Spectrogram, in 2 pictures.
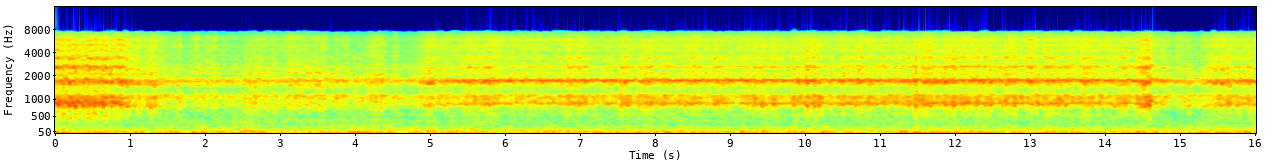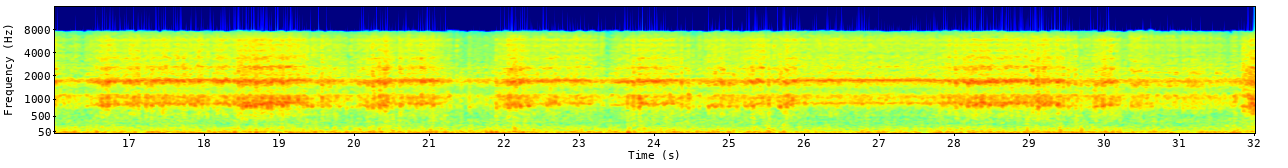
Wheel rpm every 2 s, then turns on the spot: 210, 210, 220, 230, 230, 230, 230, 230, 230, 230, 230, 230, 230, 230, 230, 220.
none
